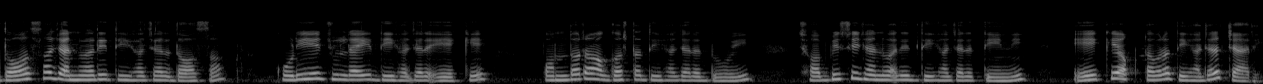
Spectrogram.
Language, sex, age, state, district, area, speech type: Odia, female, 45-60, Odisha, Cuttack, urban, spontaneous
